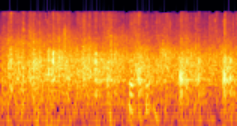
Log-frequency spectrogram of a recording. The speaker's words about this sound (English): Round of applause. Come on.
